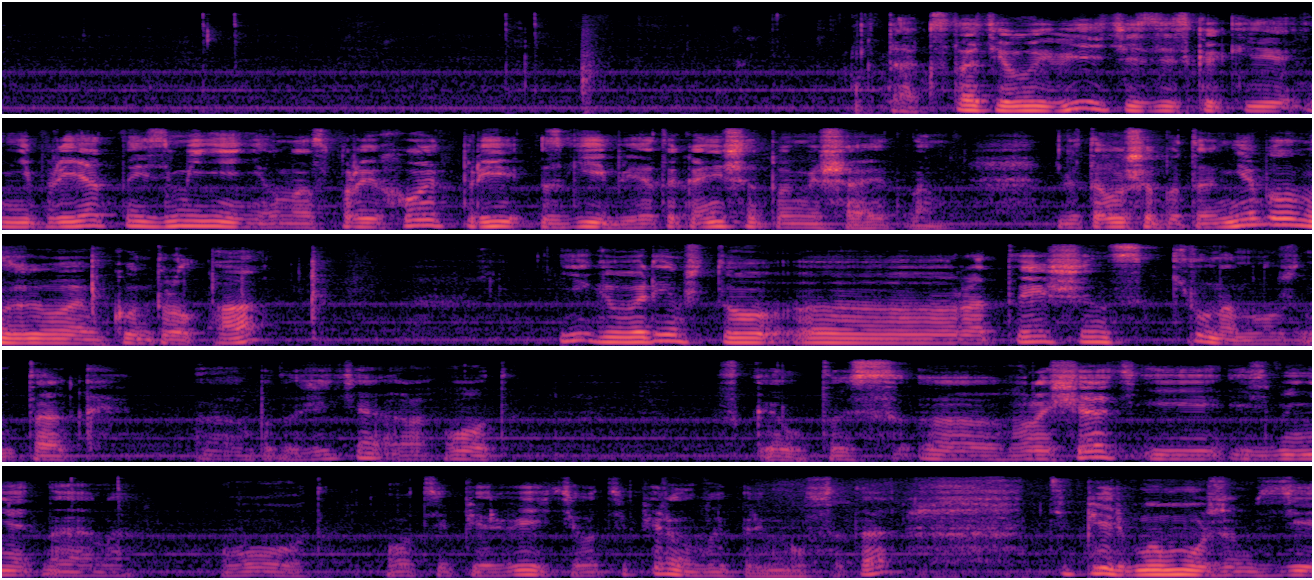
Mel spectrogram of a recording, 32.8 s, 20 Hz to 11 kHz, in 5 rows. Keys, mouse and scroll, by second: 3.1 scroll up 1, 4.2-4.8 scroll down 1, 4.8-5.8 scroll up 2, 9.3-11.2 scroll down 1, 14.6 ctrl+a, 28.7-31.6 scroll down 1.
